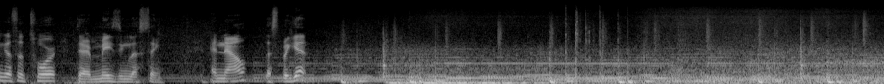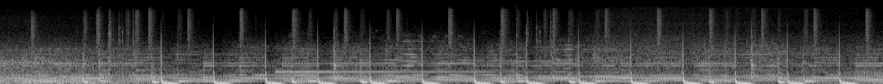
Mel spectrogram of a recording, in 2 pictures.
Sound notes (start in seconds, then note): 3.9 relaxed music; 6.5 waves crashing; 12.2 birds chirping; 13.5 water burbling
